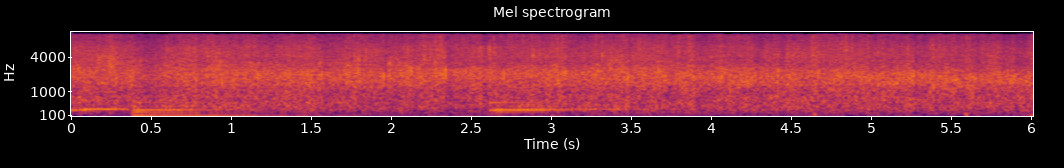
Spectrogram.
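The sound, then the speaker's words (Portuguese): A church audience claps for the Lord, keeping up a steady, dense patter of many hands for several seconds at a moderate, unchanging level. “Many have learned something today? Put your hands together for the Lord. Quantos estão abençoados? Palmas para o Senhor.”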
